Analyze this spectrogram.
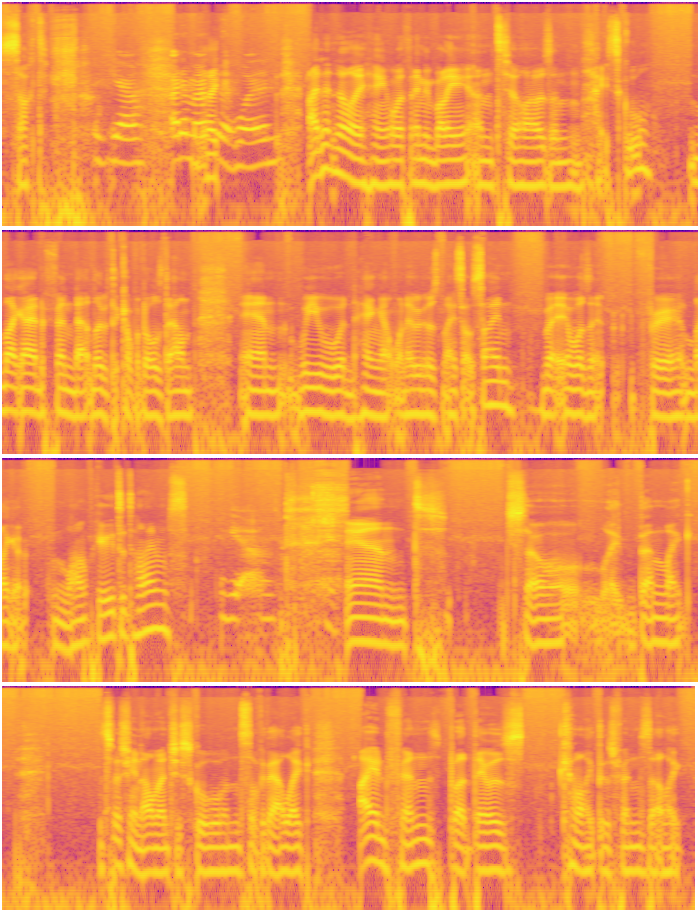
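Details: Speech impairment in an adult male with cerebral palsy affecting the right side of his body, including right arm and leg, which he says causes his speech impediment.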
